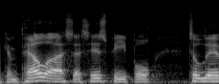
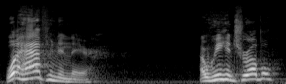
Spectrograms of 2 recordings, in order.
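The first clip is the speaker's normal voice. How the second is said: put-on anxious boy; 7 semitones higher, 4 dB louder than usual. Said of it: "he looks up at him and he says".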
